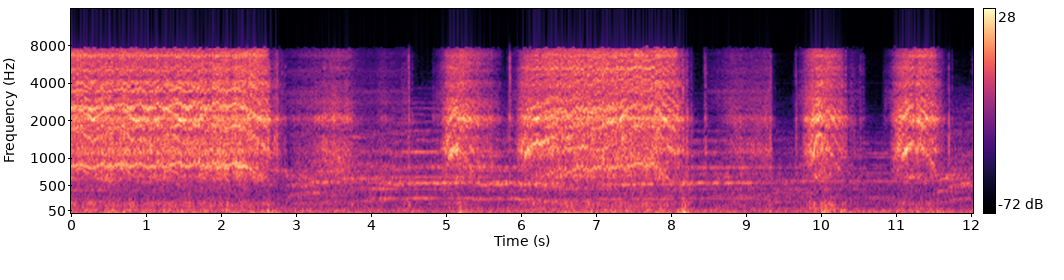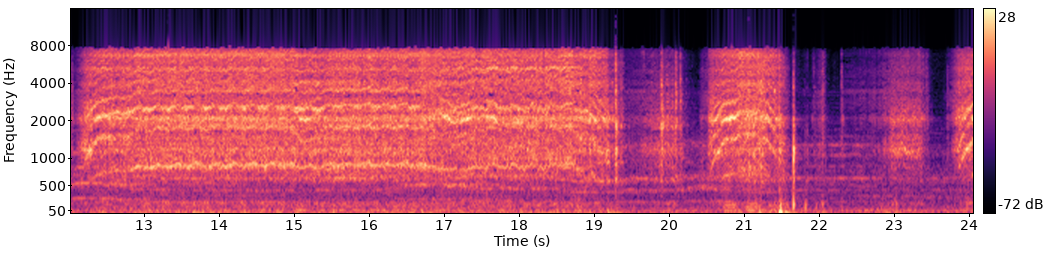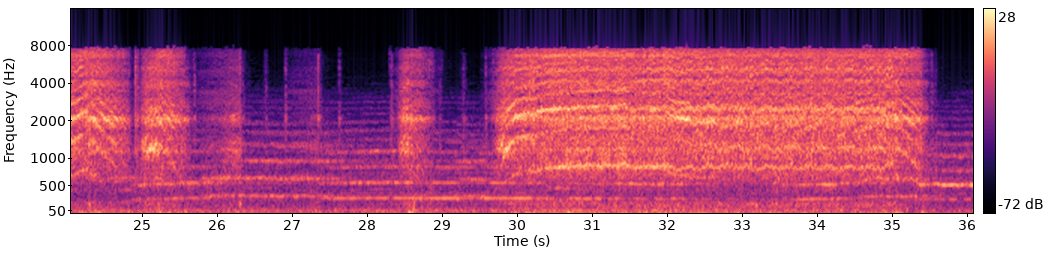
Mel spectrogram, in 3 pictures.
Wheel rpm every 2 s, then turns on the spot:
210, 50, 30, 150, 30, 40, 200, 230, 210, 100, 60, 40, 40, 0, 50, 220, 190, 100.
2-4 18-20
